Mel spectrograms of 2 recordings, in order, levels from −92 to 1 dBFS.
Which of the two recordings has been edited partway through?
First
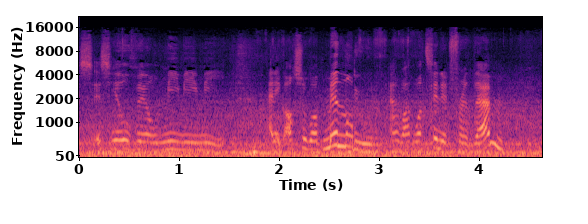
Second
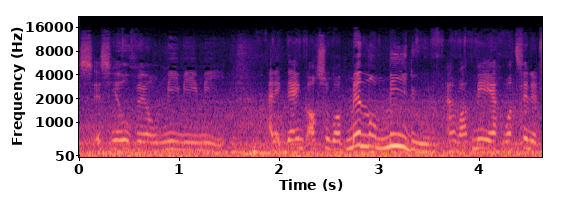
first; 3 cuts; at 2.0 s, 2.7 s, 3.3 s

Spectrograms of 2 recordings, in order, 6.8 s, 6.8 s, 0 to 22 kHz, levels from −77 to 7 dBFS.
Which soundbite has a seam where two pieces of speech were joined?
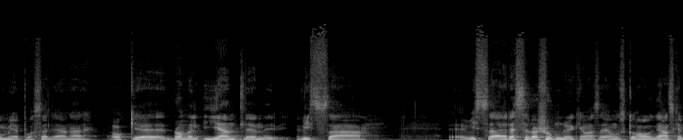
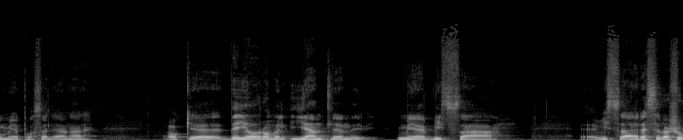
first; 3 cuts; at 1.0 s, 1.7 s, 3.0 s

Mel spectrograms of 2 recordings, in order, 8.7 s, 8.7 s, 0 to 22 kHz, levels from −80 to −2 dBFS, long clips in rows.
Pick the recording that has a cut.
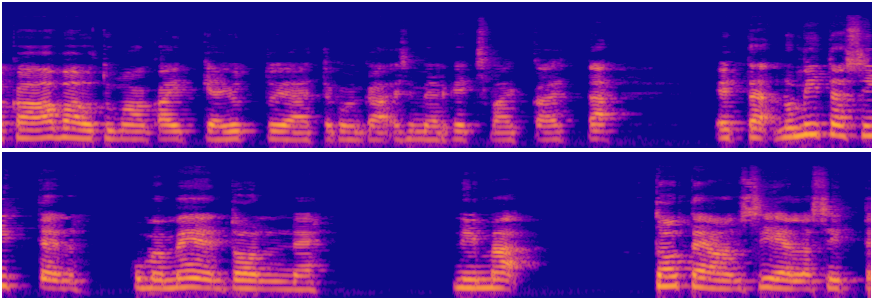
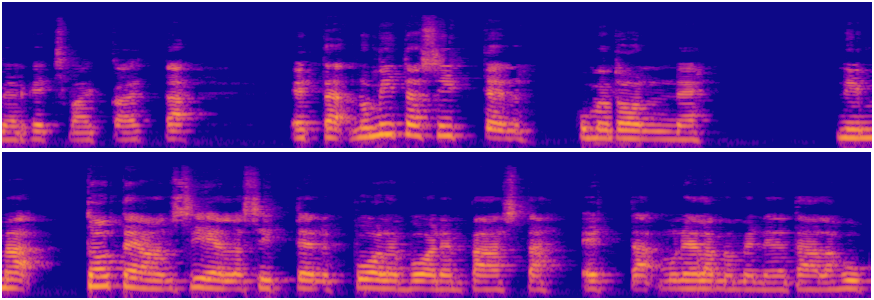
second; 2 cuts; at 3.1 s, 4.7 s

